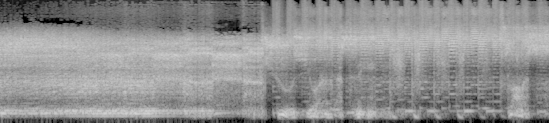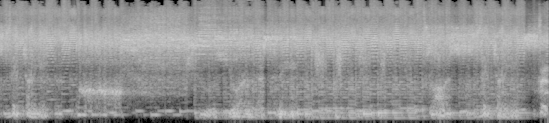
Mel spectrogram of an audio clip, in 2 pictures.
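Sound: radio static hiss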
